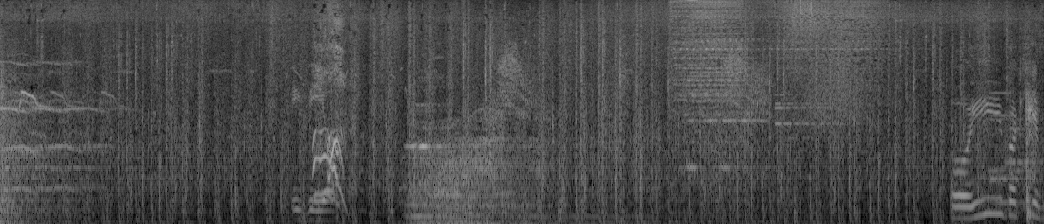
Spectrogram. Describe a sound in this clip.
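Hooves thud steadily on dry ground as an animal is ridden along.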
